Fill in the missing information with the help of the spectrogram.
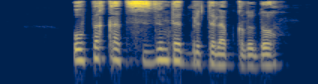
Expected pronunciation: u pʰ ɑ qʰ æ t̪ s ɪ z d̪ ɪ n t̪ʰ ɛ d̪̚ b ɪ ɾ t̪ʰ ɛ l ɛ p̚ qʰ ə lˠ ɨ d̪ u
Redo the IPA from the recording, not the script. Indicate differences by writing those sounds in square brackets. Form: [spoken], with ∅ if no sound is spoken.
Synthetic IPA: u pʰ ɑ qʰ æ t̪ s ɪ z d̪ ɪ n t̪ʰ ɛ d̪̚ b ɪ ɾ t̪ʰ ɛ l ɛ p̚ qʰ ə lˠ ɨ d̪ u

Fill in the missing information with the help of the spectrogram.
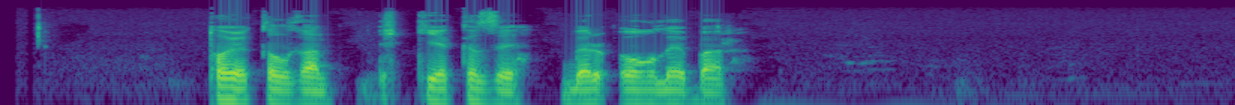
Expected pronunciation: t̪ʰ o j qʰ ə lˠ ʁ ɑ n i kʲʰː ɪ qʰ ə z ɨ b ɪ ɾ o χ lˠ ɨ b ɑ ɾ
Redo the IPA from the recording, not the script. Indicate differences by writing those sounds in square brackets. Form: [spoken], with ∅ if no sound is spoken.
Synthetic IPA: t̪ʰ o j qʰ ə lˠ ʁ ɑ n i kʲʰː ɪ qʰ ə z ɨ b ɪ ɾ o [ʁ] lˠ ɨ b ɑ ɾ

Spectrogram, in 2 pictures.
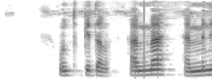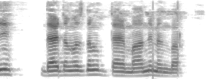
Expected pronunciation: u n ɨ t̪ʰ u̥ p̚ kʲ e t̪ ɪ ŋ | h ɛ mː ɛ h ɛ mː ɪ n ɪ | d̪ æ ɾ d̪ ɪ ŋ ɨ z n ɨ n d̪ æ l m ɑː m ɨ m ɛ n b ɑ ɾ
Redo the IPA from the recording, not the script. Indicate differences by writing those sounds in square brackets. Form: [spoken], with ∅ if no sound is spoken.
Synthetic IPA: u n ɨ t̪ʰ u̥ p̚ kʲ e t̪ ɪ ŋ | h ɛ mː ɛ h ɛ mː ɪ n ɪ | d̪ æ ɾ d̪ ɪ ŋ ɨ z n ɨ [ŋ] d̪ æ [ɾ] m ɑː [n] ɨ m ɛ n b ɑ ɾ

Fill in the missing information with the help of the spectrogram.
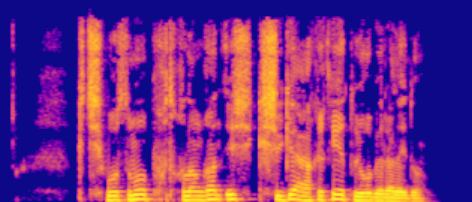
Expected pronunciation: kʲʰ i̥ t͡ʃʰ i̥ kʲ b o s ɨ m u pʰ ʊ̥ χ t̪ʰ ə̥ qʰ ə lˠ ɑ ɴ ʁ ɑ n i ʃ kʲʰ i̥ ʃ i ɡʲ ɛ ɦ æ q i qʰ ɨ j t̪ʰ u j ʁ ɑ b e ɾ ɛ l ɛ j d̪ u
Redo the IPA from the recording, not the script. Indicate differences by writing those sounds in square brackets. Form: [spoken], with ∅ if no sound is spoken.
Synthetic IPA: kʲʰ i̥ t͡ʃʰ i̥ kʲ b o s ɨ m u pʰ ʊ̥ χ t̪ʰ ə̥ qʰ ə lˠ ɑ ɴ ʁ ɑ n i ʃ kʲʰ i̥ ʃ i ɡʲ ɛ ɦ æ q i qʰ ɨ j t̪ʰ u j ʁ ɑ b e ɾ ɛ l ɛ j d̪ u

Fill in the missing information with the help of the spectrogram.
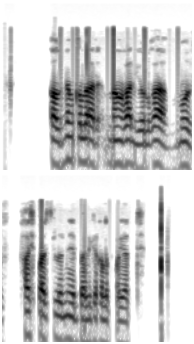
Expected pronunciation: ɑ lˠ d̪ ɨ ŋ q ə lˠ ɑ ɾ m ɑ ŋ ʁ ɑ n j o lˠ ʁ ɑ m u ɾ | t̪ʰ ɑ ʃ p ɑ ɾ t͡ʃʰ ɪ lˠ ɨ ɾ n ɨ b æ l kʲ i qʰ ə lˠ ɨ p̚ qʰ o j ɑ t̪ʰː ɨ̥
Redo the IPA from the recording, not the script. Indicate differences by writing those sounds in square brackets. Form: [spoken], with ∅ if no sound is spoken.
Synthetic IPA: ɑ lˠ d̪ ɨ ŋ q ə lˠ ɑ ɾ m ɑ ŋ ʁ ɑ n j o lˠ ʁ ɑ m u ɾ | t̪ʰ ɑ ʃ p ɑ ɾ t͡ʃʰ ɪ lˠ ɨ ɾ n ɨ b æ l [ɡʲ] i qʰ ə lˠ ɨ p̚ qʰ o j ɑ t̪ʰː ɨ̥

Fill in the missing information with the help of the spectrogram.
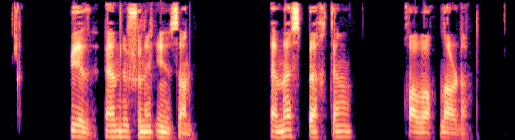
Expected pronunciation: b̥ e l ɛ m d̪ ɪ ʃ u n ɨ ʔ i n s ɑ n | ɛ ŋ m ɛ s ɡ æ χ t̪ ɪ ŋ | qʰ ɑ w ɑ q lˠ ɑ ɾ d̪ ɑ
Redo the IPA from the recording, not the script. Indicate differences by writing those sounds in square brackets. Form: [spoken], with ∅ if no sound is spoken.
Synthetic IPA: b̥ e l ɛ m d̪ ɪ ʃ u n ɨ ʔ i n s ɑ n | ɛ [∅] m ɛ s [b] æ χ t̪ ɪ ŋ | qʰ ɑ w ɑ q lˠ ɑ ɾ d̪ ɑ

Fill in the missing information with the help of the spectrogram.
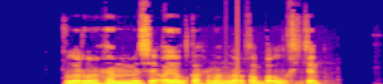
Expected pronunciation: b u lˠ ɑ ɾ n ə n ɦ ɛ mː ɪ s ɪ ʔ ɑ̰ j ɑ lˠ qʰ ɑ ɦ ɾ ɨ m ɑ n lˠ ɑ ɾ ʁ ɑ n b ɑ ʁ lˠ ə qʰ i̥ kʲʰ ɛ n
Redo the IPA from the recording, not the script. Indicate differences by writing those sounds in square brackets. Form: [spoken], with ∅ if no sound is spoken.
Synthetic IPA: b u lˠ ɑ ɾ n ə [ŋ] ɦ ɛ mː ɪ s ɪ ʔ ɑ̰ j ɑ lˠ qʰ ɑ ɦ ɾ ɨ m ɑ n lˠ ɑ ɾ ʁ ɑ [∅] b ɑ ʁ lˠ ə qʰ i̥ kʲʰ ɛ n

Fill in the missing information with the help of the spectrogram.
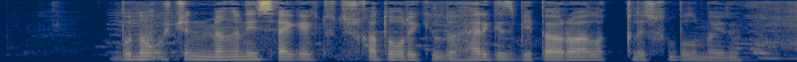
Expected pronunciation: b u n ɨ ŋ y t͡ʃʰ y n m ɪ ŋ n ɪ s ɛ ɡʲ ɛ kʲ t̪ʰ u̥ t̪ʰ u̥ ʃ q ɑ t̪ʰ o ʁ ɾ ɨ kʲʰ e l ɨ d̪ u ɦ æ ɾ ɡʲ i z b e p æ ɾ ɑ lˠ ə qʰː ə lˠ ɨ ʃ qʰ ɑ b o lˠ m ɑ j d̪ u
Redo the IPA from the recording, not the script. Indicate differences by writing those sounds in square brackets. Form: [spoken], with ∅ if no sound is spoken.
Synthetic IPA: b u n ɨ ŋ y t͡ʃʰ y n m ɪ ŋ n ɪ s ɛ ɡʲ ɛ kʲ t̪ʰ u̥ t̪ʰ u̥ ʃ q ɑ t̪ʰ o ʁ ɾ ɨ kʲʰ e l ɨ d̪ u ɦ æ ɾ ɡʲ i z b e p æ ɾ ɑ lˠ ə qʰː ə lˠ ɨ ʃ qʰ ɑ b o lˠ m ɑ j d̪ u

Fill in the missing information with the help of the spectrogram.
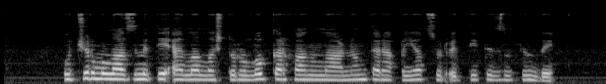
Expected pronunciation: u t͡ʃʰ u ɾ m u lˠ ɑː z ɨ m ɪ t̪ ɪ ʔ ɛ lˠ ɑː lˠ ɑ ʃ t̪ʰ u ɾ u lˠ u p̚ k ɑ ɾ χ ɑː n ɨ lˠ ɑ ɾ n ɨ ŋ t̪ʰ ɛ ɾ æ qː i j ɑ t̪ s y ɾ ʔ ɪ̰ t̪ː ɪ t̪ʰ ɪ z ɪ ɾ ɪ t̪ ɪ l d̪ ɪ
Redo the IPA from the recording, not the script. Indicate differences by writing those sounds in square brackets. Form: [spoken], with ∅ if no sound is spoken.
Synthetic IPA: u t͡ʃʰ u ɾ m u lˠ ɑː z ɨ m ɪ t̪ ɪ ʔ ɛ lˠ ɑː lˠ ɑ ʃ [t̪] u ɾ u lˠ u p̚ k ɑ ɾ χ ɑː n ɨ lˠ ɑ ɾ n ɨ ŋ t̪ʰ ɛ ɾ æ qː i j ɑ t̪ s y ɾ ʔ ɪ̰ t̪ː ɪ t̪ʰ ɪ z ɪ [l] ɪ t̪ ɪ l d̪ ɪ

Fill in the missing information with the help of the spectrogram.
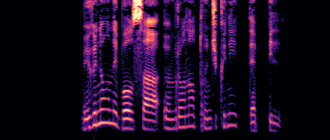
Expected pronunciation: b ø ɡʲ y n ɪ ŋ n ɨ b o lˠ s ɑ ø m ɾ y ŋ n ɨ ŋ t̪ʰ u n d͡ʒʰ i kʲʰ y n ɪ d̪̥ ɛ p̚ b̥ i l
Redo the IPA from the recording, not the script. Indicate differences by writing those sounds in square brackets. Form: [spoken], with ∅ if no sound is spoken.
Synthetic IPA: b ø ɡʲ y n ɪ ŋ n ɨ b o lˠ s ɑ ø m ɾ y ŋ n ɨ ŋ t̪ʰ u n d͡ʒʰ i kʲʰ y n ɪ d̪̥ ɛ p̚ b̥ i l

